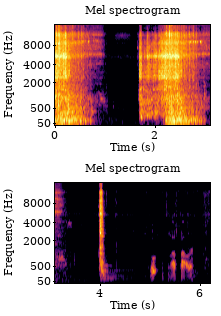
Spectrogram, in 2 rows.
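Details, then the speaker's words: 1973 International 1210 2wd 3/4-ton, 345 V8, automatic, two-barrel carb, unrun nearly two years, cold start with gas poured down the carb: two long cranking bursts with brief stumbles, no catch; no power to the ignition coil. "power and we may not have any juice going from this coil either"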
